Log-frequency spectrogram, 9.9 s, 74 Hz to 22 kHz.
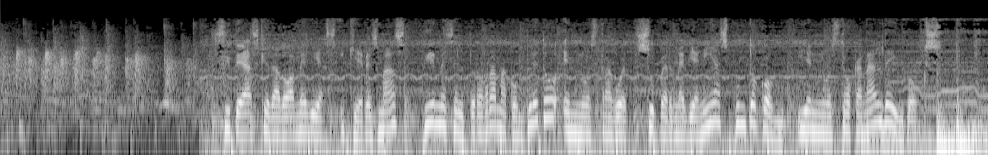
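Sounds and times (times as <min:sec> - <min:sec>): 
crowd applauding with dense clapping: 0:00.0 - 0:02.2
speech: 0:02.2 - 0:09.7.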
